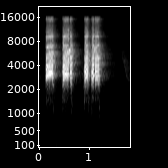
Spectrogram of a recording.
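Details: Black francolin, one of two birds in a calling competition, dated 7 October 2022: four harsh, grating, buzzy bursts in quick succession, the last two joined as a rapid double note, with nothing else audible.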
